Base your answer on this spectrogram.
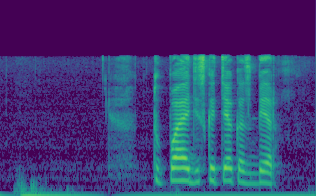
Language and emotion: Russian, angry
